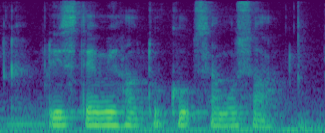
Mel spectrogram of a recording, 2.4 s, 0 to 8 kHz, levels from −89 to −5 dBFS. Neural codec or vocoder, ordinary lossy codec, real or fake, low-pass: none; none; real; none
